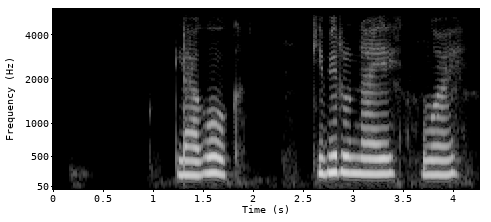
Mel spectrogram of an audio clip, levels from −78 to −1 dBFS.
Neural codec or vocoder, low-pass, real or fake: codec, 16 kHz, 16 kbps, FunCodec, trained on LibriTTS, 50 frames a second; 5.4 kHz; fake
